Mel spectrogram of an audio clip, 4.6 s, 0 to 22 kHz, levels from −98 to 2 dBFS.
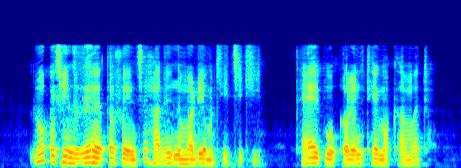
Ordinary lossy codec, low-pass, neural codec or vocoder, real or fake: none; 7.2 kHz; codec, 16 kHz in and 24 kHz out, 0.6 kbps, FireRedTTS-2 codec; fake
